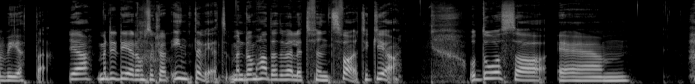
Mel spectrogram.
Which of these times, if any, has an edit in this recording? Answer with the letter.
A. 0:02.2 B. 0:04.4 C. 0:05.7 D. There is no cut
D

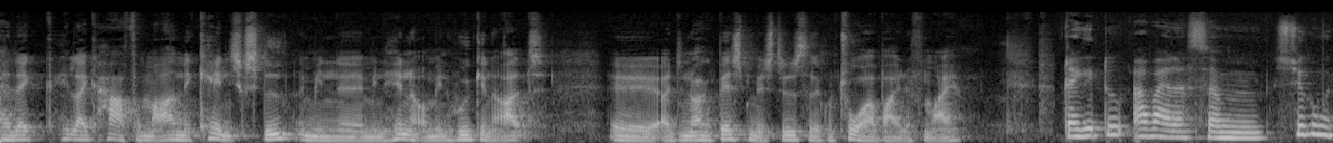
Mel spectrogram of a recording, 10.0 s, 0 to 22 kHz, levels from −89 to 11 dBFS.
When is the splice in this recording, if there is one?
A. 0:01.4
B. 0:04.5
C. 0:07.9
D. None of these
C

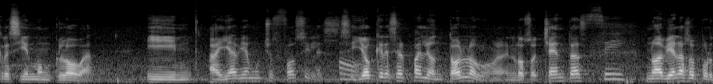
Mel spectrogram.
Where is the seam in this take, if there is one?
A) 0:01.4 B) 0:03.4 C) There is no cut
B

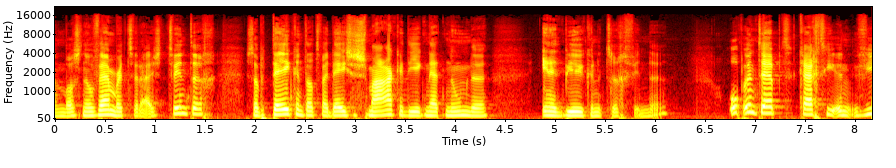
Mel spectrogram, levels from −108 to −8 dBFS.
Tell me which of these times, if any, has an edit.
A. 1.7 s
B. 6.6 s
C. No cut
C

